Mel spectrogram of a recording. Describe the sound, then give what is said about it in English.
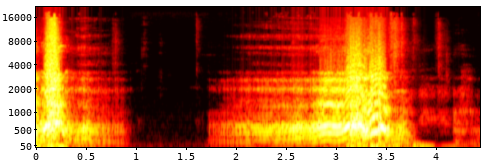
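A dog barks and growls: one sharp bark, a brief silence, then a long rumbling growl that swells louder with a wavering, rising tone before tapering off. “I apologize for the dog... dog noises.”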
